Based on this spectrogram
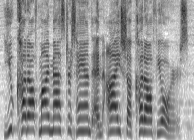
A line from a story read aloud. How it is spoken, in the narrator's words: He shouted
